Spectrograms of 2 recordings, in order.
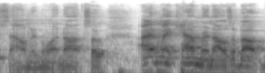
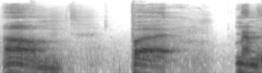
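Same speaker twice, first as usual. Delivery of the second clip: ordinary talk, nothing marked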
